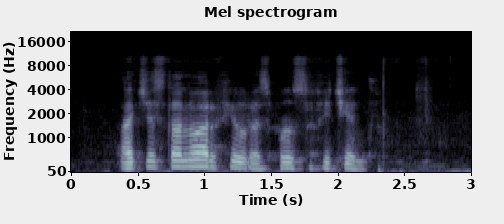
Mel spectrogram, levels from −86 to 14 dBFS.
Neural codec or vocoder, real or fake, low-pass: codec, 44.1 kHz, 2.6 kbps, SNAC; fake; 10.8 kHz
